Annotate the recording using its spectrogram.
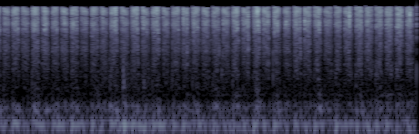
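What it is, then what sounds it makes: Scratch-art card (wax-coated paper). A wooden stylus scratches the black wax coating of a flat, thin scratch-art card of wax-coated paper, held by a hand with long nails. It makes rapid, steady rubbing strokes, about four per second, with a dry, bright scratchy texture over a dull low rumble. The strokes carry on without pause for the whole clip.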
